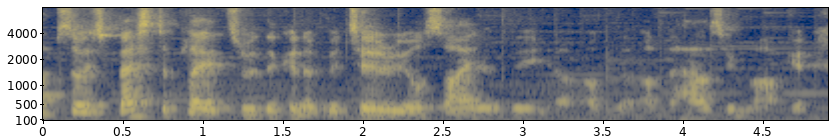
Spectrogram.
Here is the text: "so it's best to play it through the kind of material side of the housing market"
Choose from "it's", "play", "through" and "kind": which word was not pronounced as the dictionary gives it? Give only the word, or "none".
none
